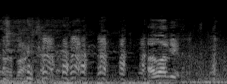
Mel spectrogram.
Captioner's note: laughing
